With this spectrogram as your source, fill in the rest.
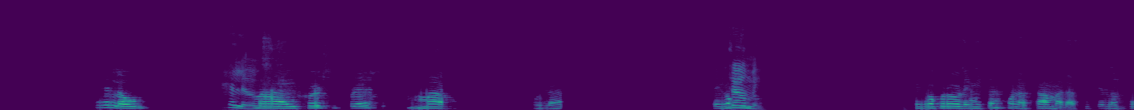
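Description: A woman answers calmly over an online call.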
